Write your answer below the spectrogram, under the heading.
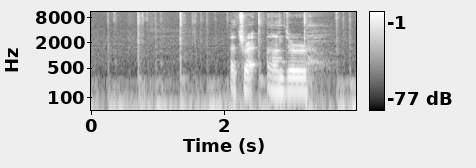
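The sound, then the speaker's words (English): Typing on a computer keyboard, a steady run of light, quick key clicks that continues underneath a voice speaking partway through. “I'm sorry, I'm looking at the keyboard because I have trouble typing without looking at it.”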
